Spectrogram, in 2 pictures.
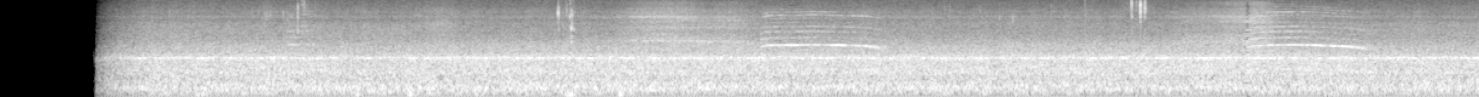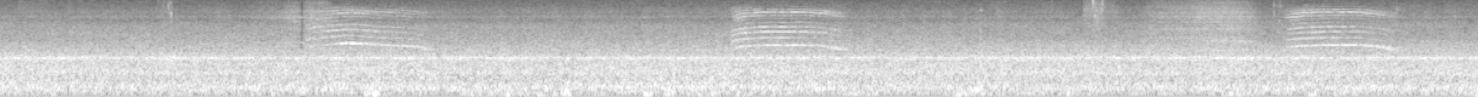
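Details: A rescued pet kitten, recorded on a phone, begs nonstop for a share of its owner's food. It gives about a dozen short, high, arched meows at irregular intervals over a steady droning hum and broad background noise.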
